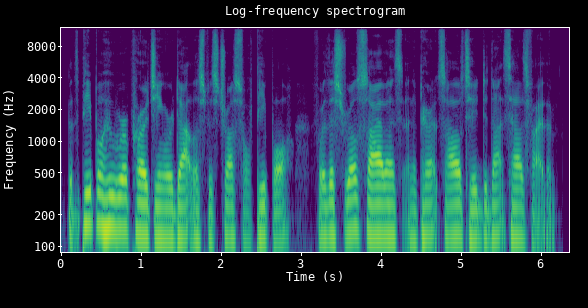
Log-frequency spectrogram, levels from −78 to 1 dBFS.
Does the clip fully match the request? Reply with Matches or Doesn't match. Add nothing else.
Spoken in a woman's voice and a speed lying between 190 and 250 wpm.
Doesn't match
